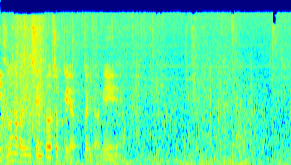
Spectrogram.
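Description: Water splashes gently as someone swims.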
